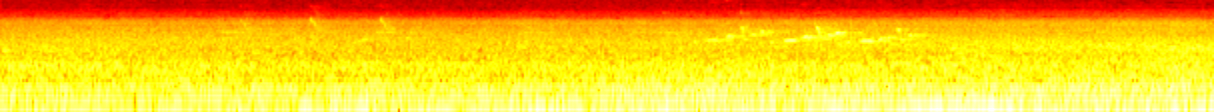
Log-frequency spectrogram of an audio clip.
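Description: Outdoor ambience with a steady low rumble. A few short bird chirps come in a brief cluster around the middle, after two faint high chirps a little earlier.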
